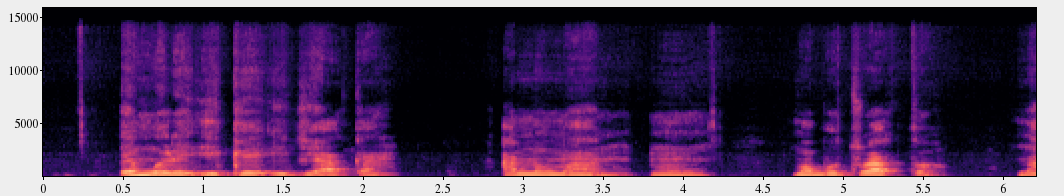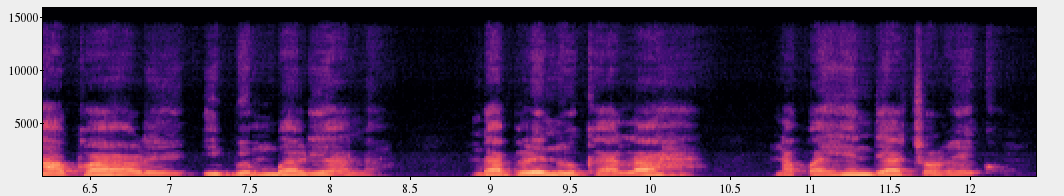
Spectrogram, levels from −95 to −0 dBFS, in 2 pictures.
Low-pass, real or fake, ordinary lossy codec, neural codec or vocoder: 14.4 kHz; fake; none; vocoder, 44.1 kHz, 128 mel bands, Pupu-Vocoder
